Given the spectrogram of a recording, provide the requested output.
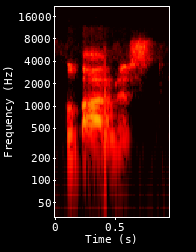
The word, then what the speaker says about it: Phlebotomist: Maybe you want to start out, you know, something small, you know, the certificate program on the phlebotomist or did I say that right? Phlebotomist. – Yeah. – Yep. There we go.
